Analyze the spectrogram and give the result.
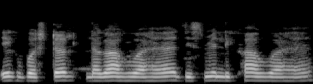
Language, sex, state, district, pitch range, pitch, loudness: Hindi, female, Jharkhand, Sahebganj, 175-185 Hz, 180 Hz, -20 LUFS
